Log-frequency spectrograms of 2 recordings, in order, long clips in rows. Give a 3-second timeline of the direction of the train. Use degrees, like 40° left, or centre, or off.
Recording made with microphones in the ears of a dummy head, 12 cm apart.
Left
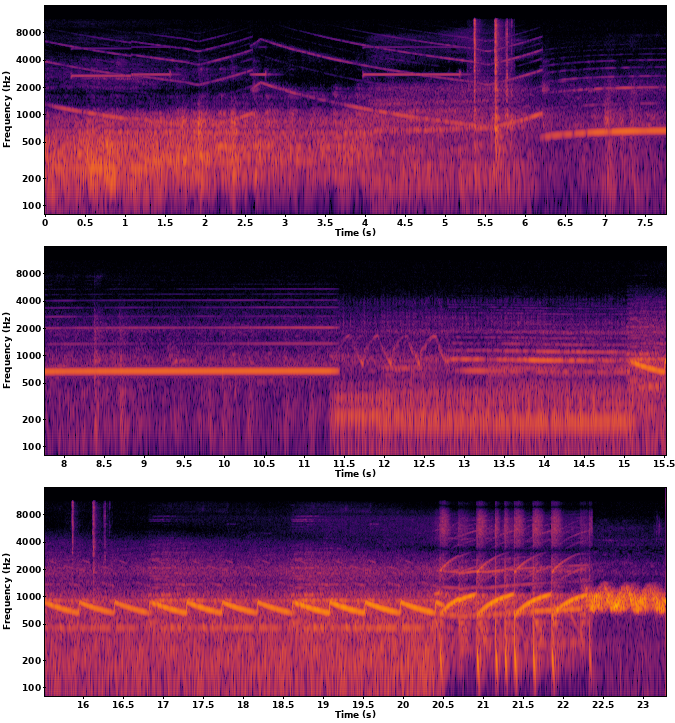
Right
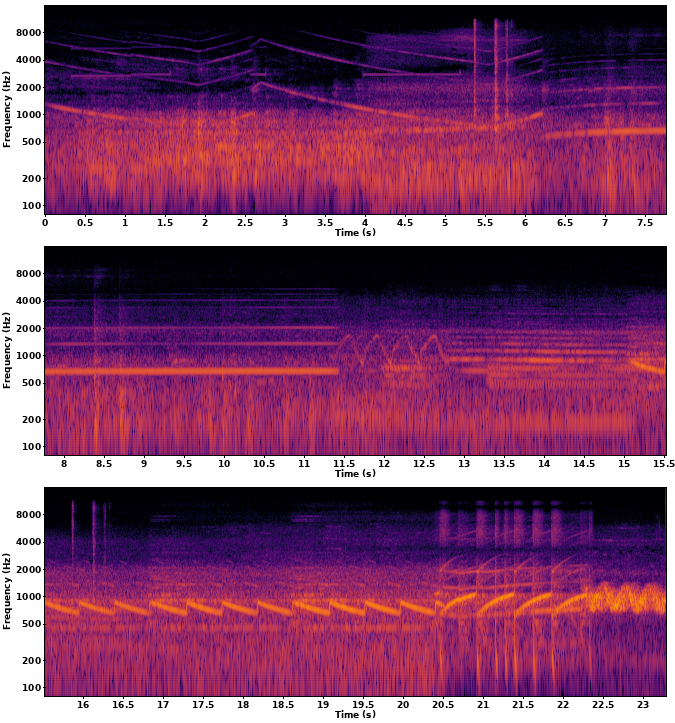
10° left, 20° right, 40° right, 40° right, 50° right, 50° right, 50° right, 50° right.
